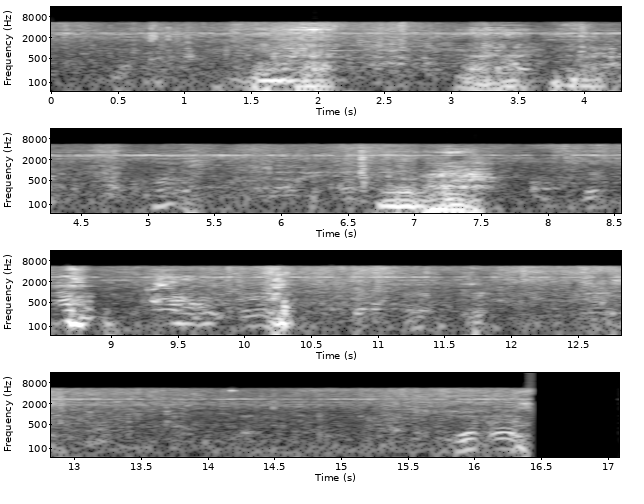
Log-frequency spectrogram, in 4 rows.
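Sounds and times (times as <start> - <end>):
monkeys scuffling on dry leaves: 0.0 - 16.3
low growling: 1.2 - 7.8, 15.8 - 16.4.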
